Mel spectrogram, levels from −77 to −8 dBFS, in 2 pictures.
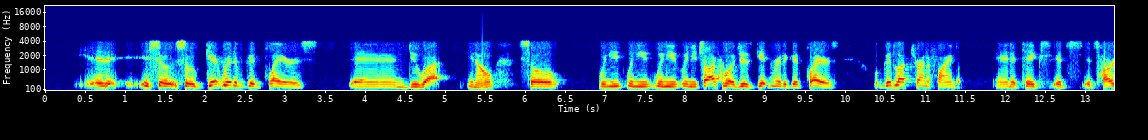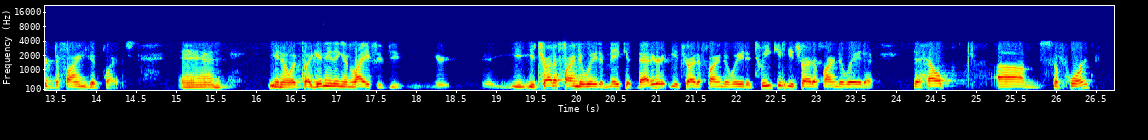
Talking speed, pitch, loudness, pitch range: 200 wpm, 115 Hz, -21 LUFS, 105-130 Hz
